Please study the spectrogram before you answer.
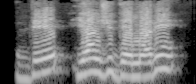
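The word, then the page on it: yan: Kurdish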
